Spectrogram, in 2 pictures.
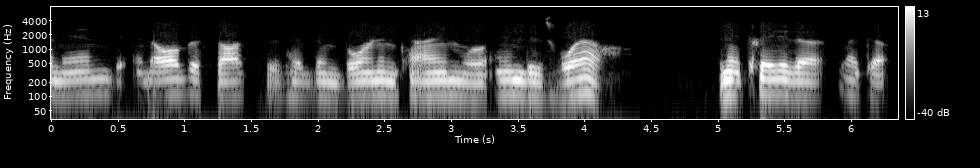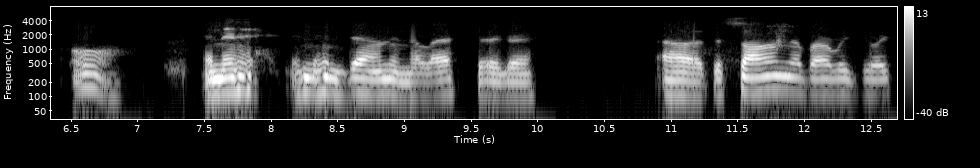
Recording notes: ACIM Daily Conference Call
